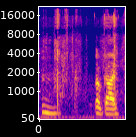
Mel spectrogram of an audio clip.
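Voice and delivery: plain reading voice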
